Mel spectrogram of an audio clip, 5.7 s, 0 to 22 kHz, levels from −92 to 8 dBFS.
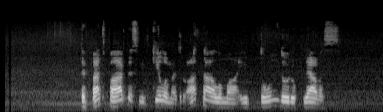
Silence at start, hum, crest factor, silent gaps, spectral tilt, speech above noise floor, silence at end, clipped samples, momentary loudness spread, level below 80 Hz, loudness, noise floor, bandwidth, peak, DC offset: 1.2 s; none; 20 dB; none; -5 dB/octave; 42 dB; 0.75 s; under 0.1%; 10 LU; -74 dBFS; -22 LUFS; -63 dBFS; 11 kHz; -4 dBFS; under 0.1%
